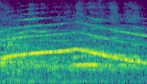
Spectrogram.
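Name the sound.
police escort siren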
